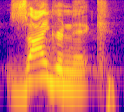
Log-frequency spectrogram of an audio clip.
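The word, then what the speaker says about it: Zeigarnik: there's even a term for this it's the zygonic effect I'll spell it if you want to write it down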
